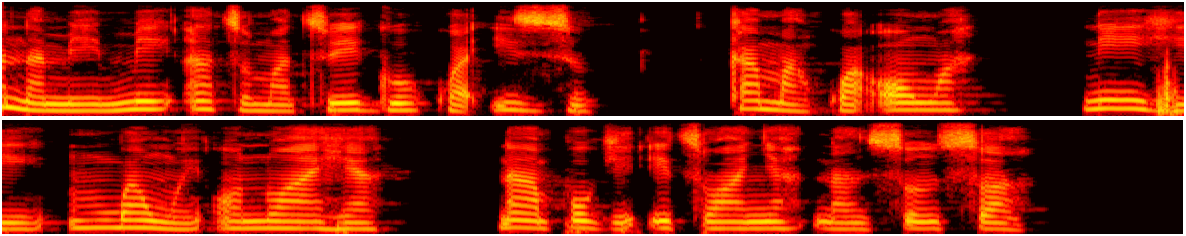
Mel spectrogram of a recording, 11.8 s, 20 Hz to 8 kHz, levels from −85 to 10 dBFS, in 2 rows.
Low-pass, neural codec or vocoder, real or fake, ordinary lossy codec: 7.2 kHz; none; real; none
